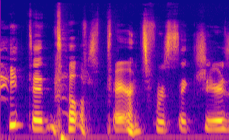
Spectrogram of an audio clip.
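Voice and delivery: high voice breaking into laughter; laughing incredulously. Real, not acted. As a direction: barely get it out through laughter. Cracking up over the story.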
